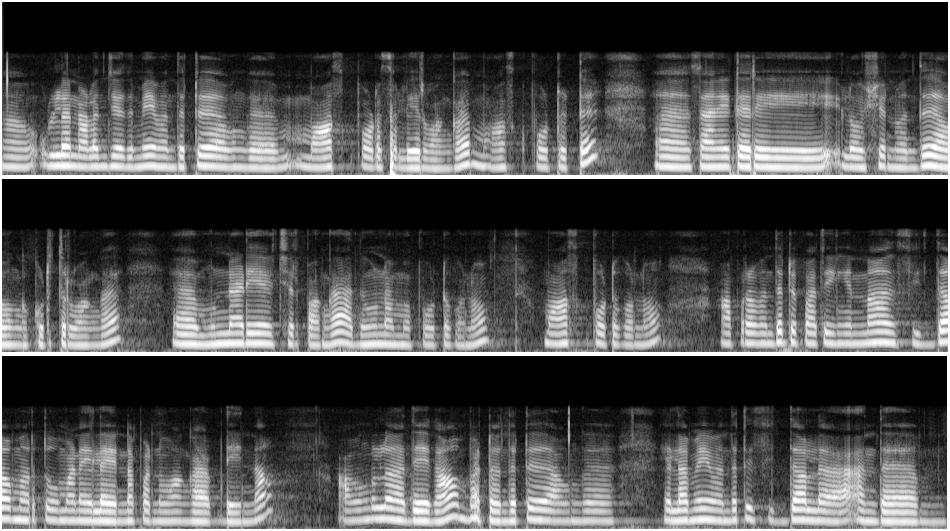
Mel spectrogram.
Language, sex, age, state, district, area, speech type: Tamil, female, 45-60, Tamil Nadu, Erode, rural, spontaneous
